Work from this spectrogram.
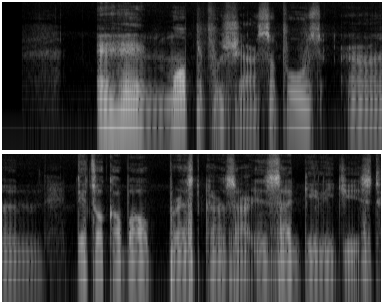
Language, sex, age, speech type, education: Nigerian Pidgin, male, 15-29, spontaneous, tertiary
